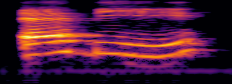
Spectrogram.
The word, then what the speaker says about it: әби: Эби, бабушка. А вот здесь наоборот, видите, буковка Б. Она умягчается, она говорится как эби, би.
